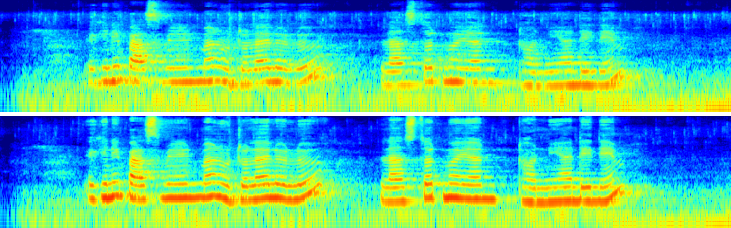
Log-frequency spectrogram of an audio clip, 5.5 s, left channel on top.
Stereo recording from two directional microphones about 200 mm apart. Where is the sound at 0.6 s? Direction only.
55° right (ahead or behind).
